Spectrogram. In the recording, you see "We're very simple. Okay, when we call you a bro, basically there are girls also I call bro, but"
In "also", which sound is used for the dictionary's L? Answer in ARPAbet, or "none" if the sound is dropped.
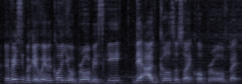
none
